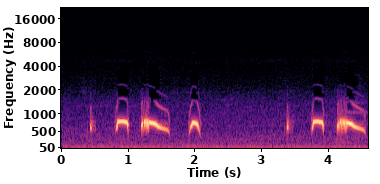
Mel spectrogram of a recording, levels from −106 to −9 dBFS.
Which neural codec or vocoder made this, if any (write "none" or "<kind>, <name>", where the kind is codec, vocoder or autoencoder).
none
